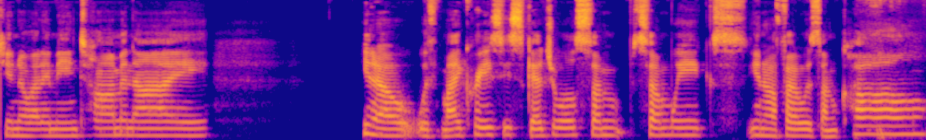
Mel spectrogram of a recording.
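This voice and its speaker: The recording is very clean, with a silent background. A woman with an American accent speaks at a moderate pace and medium pitch, her intonation flat and monotone. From Massachusetts (Natick). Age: 60s. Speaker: nurse, firefighter's wife. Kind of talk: casual interview.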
